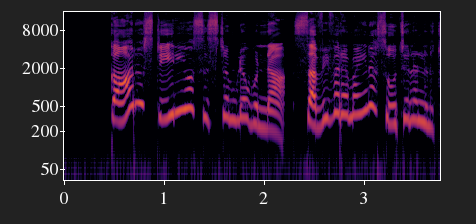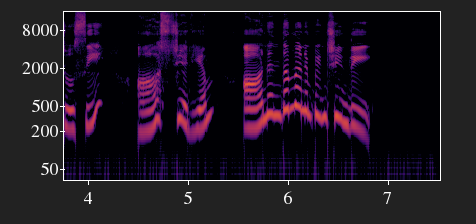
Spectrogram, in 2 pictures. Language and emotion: Telugu, surprised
